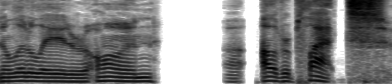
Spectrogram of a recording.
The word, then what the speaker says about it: Platt: But we just had some big stars here, and a little later on, Oliver Platt, who Chris said Oliver Plate is coming in. And it's not spelled like plate.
